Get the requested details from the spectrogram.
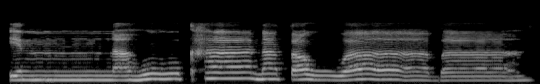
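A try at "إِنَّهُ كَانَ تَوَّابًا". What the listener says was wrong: Ya, wa-nya cukup 2 harakat saja. Innahu kana tawwaba. Jangan innahu kana tawwaba. Bukan. Tapi 2 harakat saja. Innahu kana tawwaba. Innahu kana tawwaba.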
